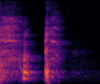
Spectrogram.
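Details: Adult man with a sore throat lasting about three weeks, worse after long talking: two quick, harsh cough bursts fading into a quiet room, a short dry-sounding cough.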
